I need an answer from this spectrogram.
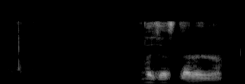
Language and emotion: Russian, neutral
